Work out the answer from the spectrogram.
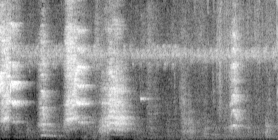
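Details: Captive superb starling at Děčín Zoo giving loud, harsh, chattering bursts of rich, noisy notes, about four main bursts in quick succession, followed by a few quieter chirps and a thin steady high whine in the background.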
